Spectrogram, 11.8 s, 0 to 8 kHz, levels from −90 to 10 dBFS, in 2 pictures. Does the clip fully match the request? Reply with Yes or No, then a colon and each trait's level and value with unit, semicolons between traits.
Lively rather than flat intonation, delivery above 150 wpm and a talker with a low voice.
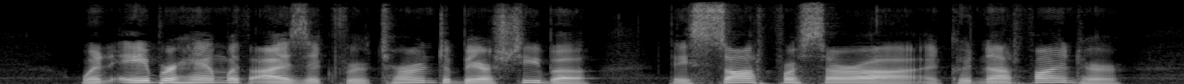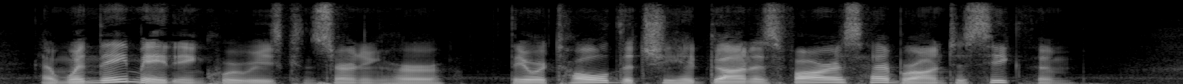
Yes: wide, 7.2 semitones; average, 195 wpm; low, 125 Hz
